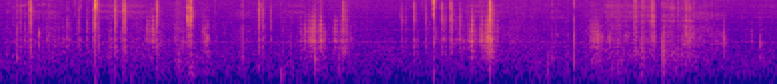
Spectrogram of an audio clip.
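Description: Faint handling noise of hands working electrical wires and small plastic lever-nut wire connectors: light rustling with a few sharp clicks, the loudest about a second in.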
